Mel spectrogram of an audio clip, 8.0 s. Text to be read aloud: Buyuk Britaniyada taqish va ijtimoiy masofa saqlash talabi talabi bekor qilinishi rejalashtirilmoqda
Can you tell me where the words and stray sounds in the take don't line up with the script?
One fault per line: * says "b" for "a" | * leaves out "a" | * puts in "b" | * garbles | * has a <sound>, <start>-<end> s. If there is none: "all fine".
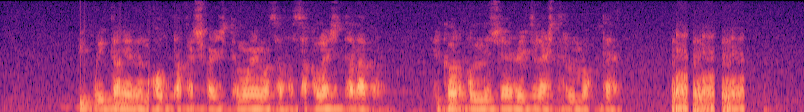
* puts in "niqob"
* leaves out "talabi"
* has a laugh, 6.7-7.5 s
